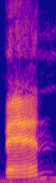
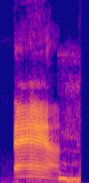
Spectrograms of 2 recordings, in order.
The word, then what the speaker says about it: ban: Okay, it sounded like you uh you gave me a short e saying ben. Okay, remember we want to say ba ban. Okay, it's more of an a sound there.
